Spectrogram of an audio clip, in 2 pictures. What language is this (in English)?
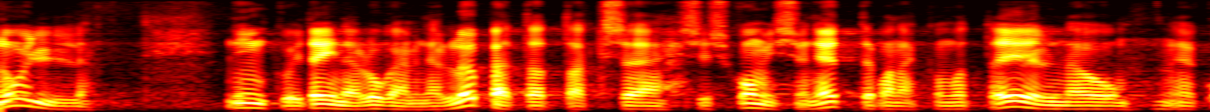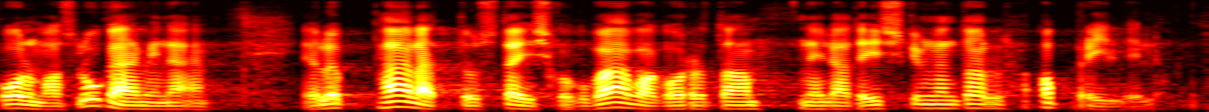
Estonian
